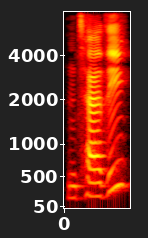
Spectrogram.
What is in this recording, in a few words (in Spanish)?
estudiar, Otomí, mujer; INALI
